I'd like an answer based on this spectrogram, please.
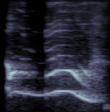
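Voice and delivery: high, drawn-out storybook "oh no"; puffling's high wail of alarm; dismayed cry. Acted. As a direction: cry out in acted dismay, pitch up then falling. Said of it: "cried the puffling".

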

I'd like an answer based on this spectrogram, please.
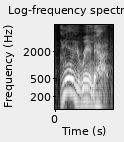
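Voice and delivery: ordinary talk, nothing marked

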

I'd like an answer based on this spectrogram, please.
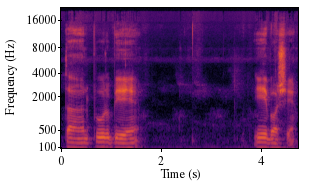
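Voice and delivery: very slow, broken by long pauses; slow dictation. Shown as a demonstration. Teacher giving students the next rule, slow measured dictation. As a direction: spell out the rule phrase by phrase.

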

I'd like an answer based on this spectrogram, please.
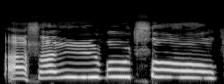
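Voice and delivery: very high, drawn-out shout; stretched high-pitched wrestling call; commentator's move call. Pretend. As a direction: hold every word long and high, like calling a big move. Calls move like excited commentator.

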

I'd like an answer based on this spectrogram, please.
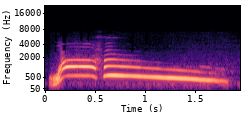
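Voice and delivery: high, loud, long wahoo; exultant whoop. A narrator's reading. Duck thrilled to drive the tractor, whooping. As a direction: let out a soaring, held whoop. Duck's gleeful thought while driving.

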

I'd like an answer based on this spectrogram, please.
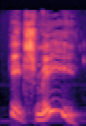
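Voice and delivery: lightly voiced proud little girl; Susie Sheep. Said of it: "said Susie".

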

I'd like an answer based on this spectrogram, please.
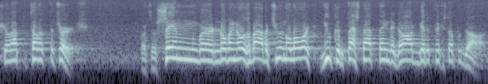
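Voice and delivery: high, pressing pulpit exhortation; preacher driving the point home; insistent preaching. Real, not acted. Preaches at raised pitch.

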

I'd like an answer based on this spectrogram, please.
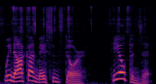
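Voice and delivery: ordinary delivery, nothing marked

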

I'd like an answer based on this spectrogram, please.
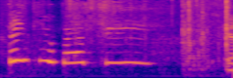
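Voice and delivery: squealed thanks. Real, not acted. Gushing thanks to her bestie, high delighted squeal.

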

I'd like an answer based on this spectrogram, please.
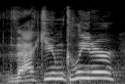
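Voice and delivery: high, loud silly guy; squeaky nervous customer; high goofy customer voice. Pretend.

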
